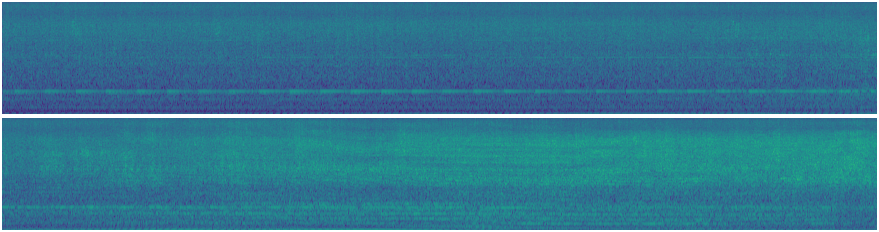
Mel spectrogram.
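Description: Diesel locomotive of a Taiwan Railway freight train approaching and passing. Its engine drone grows louder and drops in pitch as it goes by about two thirds of the way in, then the loaded freight wagons rumble past on the rails. Fish-pond paddlewheel aerators splash and whine steadily throughout.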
